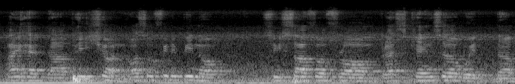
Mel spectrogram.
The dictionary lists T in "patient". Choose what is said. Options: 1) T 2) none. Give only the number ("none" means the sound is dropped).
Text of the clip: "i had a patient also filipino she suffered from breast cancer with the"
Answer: 2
